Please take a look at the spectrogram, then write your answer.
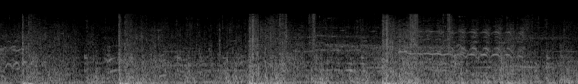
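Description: A horse whinnies over a dense, noisy Red Dead game soundscape with hoofbeats and bursts of gunfire.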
